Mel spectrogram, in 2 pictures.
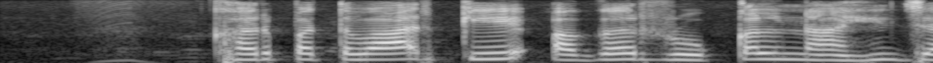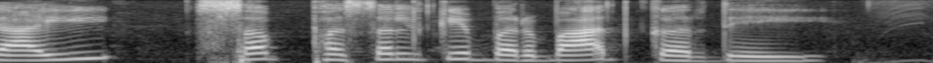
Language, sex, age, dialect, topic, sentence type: Bhojpuri, female, 18-24, Western, agriculture, statement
